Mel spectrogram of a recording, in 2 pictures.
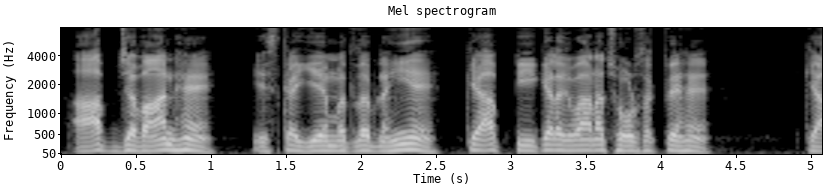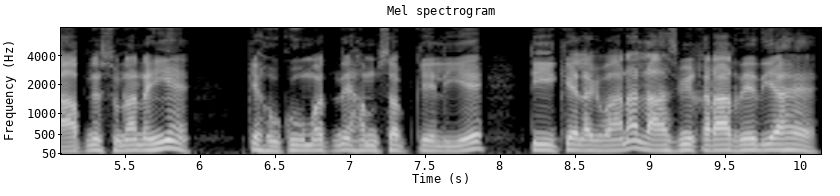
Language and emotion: Urdu, angry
